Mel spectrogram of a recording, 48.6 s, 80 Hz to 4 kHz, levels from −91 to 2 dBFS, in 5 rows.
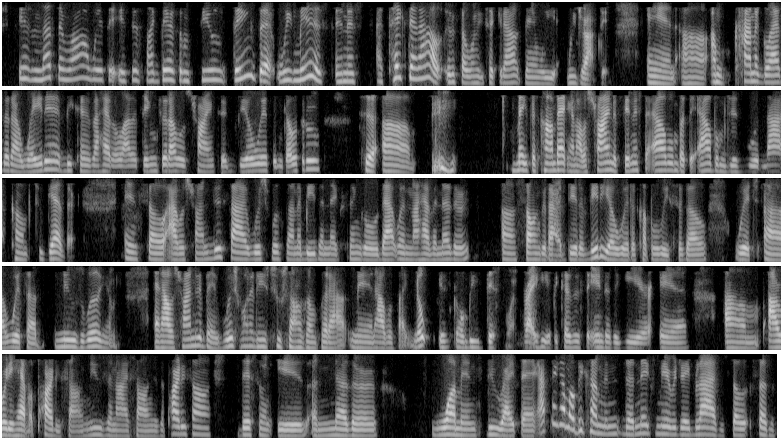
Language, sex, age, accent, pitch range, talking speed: English, female, 30-49, American, 155-205 Hz, 235 wpm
